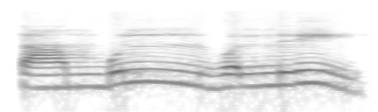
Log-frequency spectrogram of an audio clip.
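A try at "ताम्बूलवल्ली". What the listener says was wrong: Not Tambul. Tambula Valli. Each must you see the word. See each word properly. Each letter properly. Tambula Valli.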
